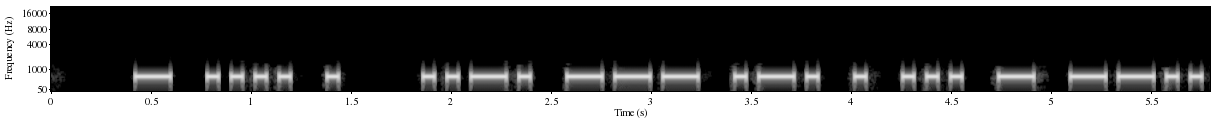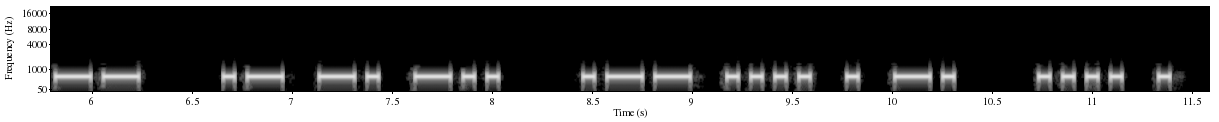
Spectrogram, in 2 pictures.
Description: Morse code, heard as a keyed tone, about 20 wpm, 600 Hz. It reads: THE FOREST, AND WHEN HE
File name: cw-books / winnie-the-pooh / winnie-20wpm-page-0017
